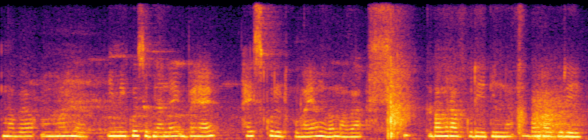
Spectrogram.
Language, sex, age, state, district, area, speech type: Bodo, female, 18-30, Assam, Kokrajhar, rural, spontaneous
